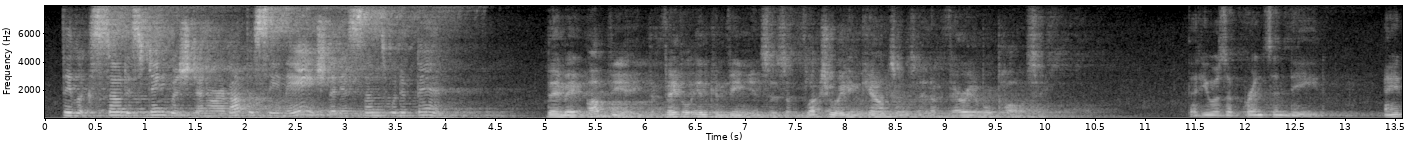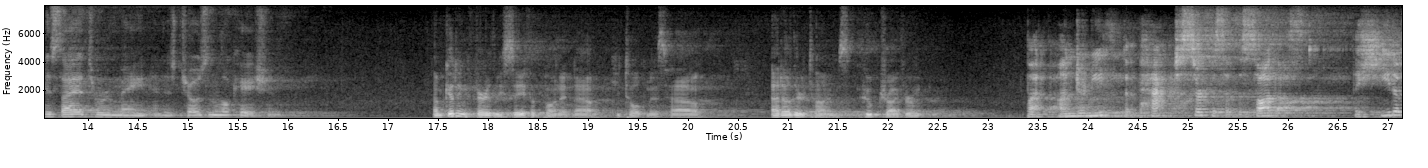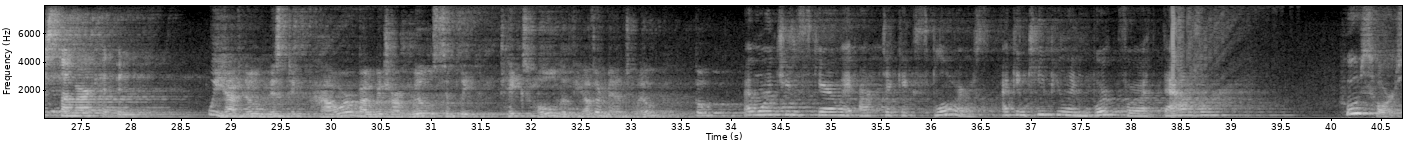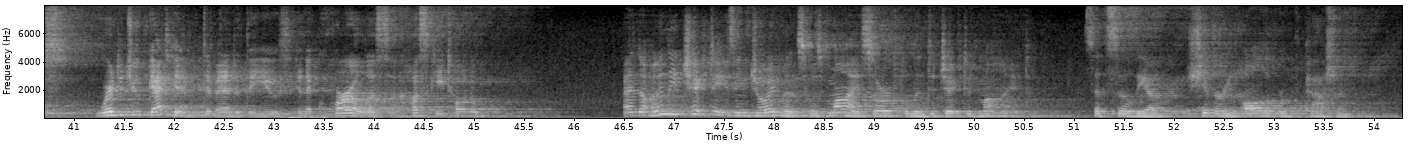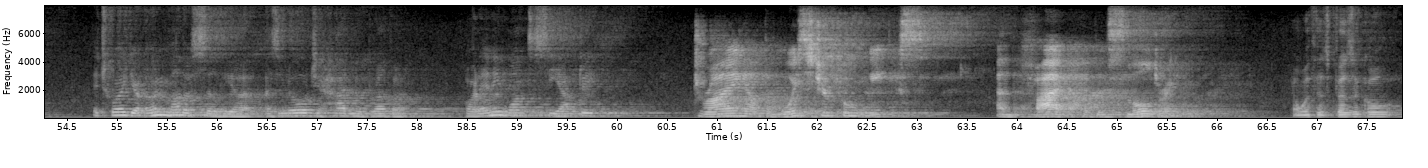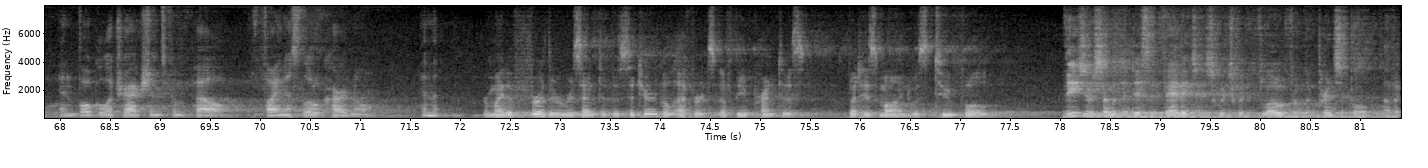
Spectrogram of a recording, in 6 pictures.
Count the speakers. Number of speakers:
ten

